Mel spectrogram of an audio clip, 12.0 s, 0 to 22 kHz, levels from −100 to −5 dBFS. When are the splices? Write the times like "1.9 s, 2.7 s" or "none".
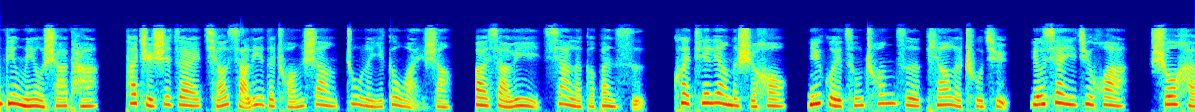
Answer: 4.9 s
